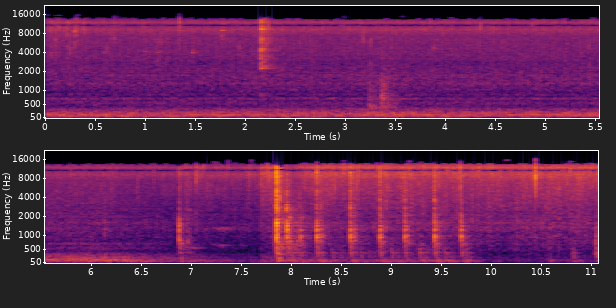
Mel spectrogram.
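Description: Minced duck meat sizzling in a nonstick frying pan as white wine is poured in, over a steady low hum. About seven seconds in, a wooden spatula starts stirring and scraping the meat around the pan in quick strokes.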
